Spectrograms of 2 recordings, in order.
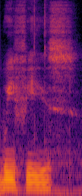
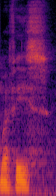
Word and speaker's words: Wifies: Oh, it's called It's pronounced Weiffies. My bad. I called him Wiffies.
